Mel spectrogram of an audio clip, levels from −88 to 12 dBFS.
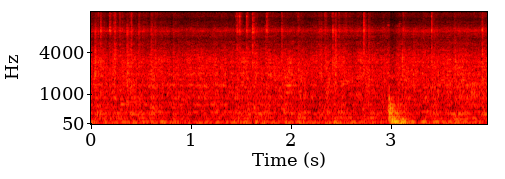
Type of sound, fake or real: real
